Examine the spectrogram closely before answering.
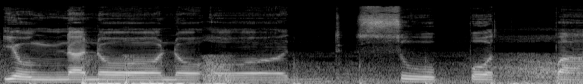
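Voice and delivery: dragged-out, very slow and low slow-mo voice; slow-motion voice. Pretend. Gamer teasing the viewers, slow-motion voice. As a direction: stretch each word like a slowed recording. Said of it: "Ba't ka nag-sound ng slow mo?".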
